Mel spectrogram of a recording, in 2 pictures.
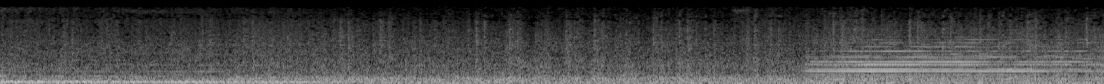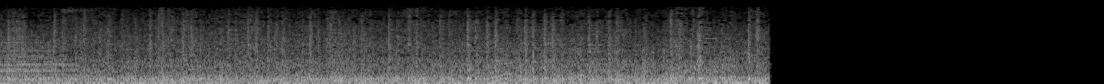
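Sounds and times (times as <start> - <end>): train wheels clattering on rails: 0.0 - 18.8
train horn chord: 8.0 - 12.1.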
